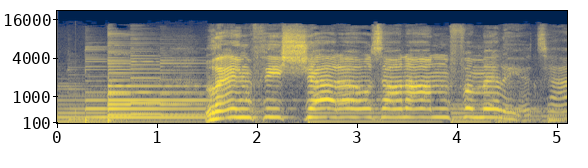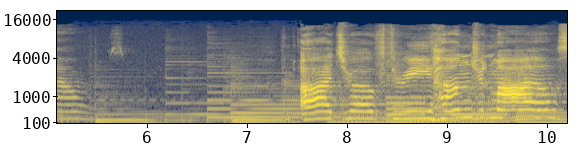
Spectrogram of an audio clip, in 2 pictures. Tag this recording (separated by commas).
Music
